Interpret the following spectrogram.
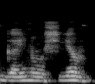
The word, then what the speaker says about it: gynoecium: So collectively these carpels are known as gynoecium. How to pronounce this, gy, guy, noe, no, cium, cium. Okay, gynoecium.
